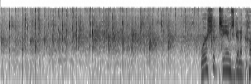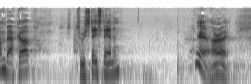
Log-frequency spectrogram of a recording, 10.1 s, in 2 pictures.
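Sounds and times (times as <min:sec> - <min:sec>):
audience applause: 0:00.0 - 0:05.0
speech: 0:04.0 - 0:05.8, 0:06.6 - 0:07.5, 0:08.9 - 0:09.7.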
